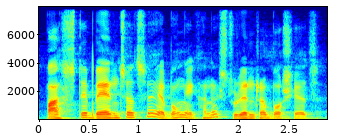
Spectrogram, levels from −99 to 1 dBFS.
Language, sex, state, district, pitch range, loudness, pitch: Bengali, male, Tripura, West Tripura, 115-160 Hz, -22 LUFS, 130 Hz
